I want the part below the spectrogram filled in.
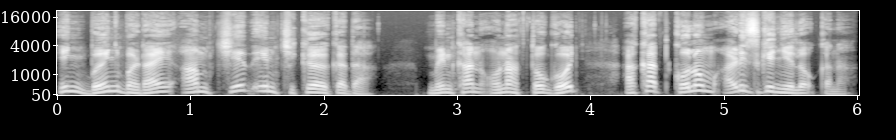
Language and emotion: Santali, disgusted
